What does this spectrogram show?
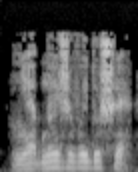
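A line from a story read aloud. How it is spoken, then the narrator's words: Barely audible promise. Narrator (Russian): чуть слышно пообещал Кристофер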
